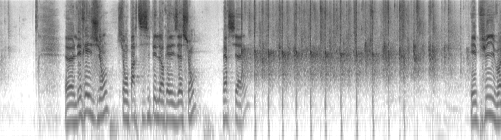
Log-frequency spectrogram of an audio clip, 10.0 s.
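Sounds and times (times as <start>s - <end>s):
speech: 1.3s - 5.1s, 9.4s - 10.0s
audience applause: 4.9s - 9.6s.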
